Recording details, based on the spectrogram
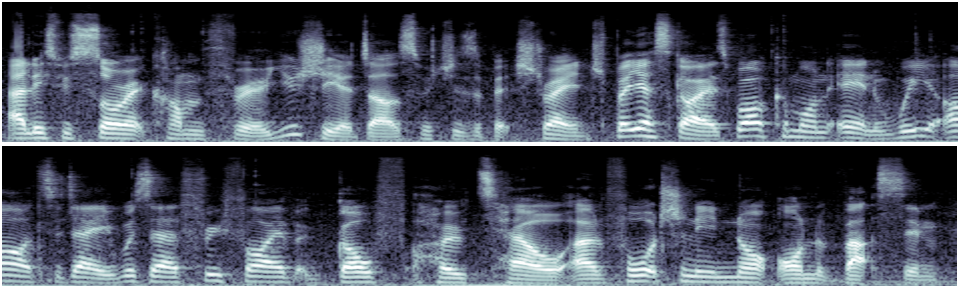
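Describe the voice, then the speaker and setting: A man's voice: mid-range voice, expressive, normal speed, hardly any pauses, fairly bright tone, slight background noise. A man, chatting casually on a live stream, greeting viewers by name while sorting out his setup. He has a slight cough and sounds a little bunged up. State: slightly congested, a bit of a cough. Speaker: flight sim streamer.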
